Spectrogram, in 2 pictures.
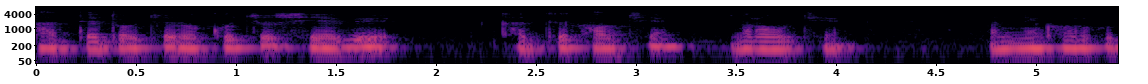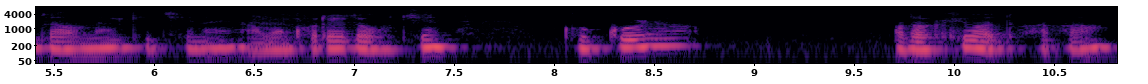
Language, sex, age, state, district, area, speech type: Odia, male, 18-30, Odisha, Nabarangpur, urban, spontaneous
